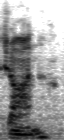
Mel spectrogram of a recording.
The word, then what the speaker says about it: Jean: was um oh yeah Jean has a long mustache Jean John it's all it's basically same name just spelled and pronounced differently well I think in the show it sounds more like John yeah or in the movie yeah because it's a french guy saying it in French yeah it's eating his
